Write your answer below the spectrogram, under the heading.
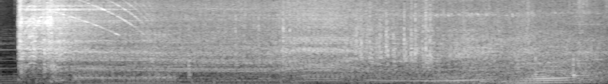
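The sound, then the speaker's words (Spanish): A car engine starts outside the front door of a house: a sudden loud burst catches, then settles into a steady, rough idling hum that shifts slightly in tone and swells briefly near the end. “Ana sube al coche y arranca”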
